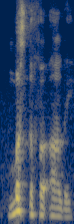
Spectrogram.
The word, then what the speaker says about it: Mustafa Ali: Oh, and by the way, Daniel, it's Mustapa Ali. You got to say it right.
